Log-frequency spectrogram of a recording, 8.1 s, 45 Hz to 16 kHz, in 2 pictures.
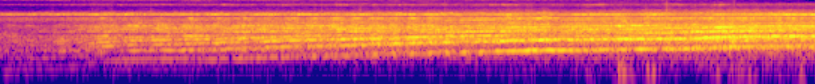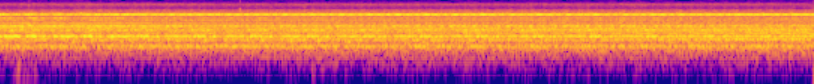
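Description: Planetary-geared 36 V 500 W e-bike rear hub motor spinning up under power with the wheel off the ground: a whine that rises in pitch and grows louder over the first four seconds or so, then holds steady at speed with a thin high tone on top. The gear whine is the normal sound of a planetary-gear hub motor.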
